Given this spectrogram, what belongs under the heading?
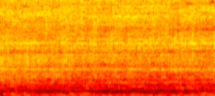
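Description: A tap runs into a sink, a steady close hiss of flowing water that continues without pause, with no talk.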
